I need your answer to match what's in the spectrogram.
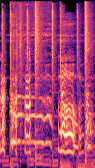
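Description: Dog barks pitched into a melody, bouncing in a quick rhythmic run over a steady bass line, like a novelty holiday song sung entirely by dogs; loud, no talking.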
